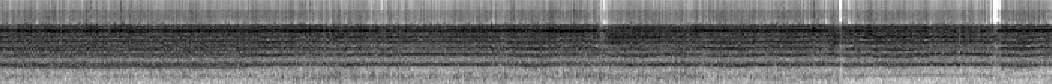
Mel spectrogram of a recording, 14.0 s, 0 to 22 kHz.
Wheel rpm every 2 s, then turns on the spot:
210, 220, 230, 230, 220, 220, 220.
none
